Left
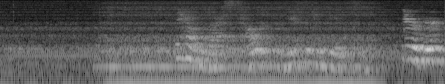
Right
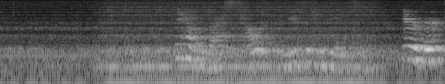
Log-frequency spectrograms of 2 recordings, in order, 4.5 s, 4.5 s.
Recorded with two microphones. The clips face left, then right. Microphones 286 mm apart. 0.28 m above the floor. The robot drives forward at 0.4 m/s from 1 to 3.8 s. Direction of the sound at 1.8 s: 5° right (ahead or behind).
